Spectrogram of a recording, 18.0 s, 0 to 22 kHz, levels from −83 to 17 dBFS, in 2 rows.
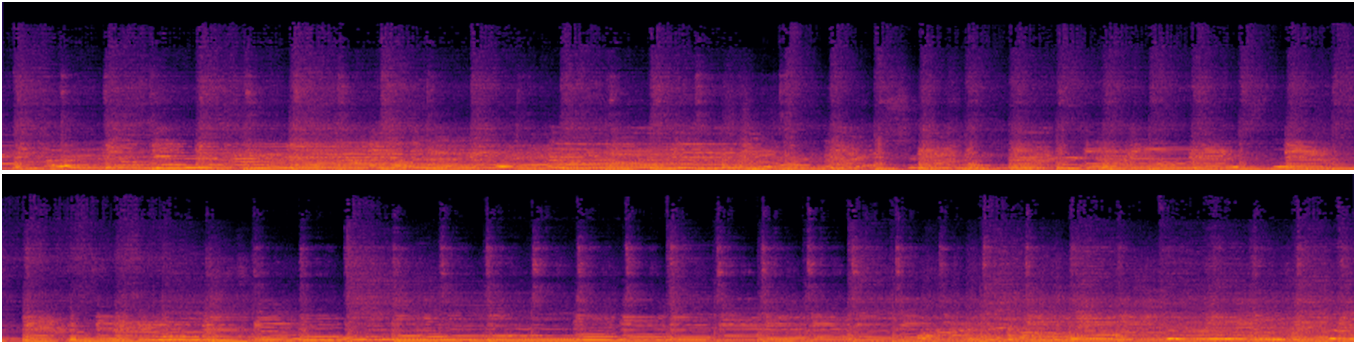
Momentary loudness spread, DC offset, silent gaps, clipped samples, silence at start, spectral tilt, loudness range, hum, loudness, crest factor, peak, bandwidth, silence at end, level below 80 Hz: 4 LU; under 0.1%; none; under 0.1%; 0 s; -5.5 dB/octave; 2 LU; none; -16 LUFS; 14 dB; -2 dBFS; 19.5 kHz; 0 s; -32 dBFS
